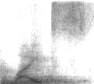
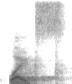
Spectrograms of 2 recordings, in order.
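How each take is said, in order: First: The word ends with a buzzing z sound. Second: The word ends with a hissing s sound. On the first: The speaker calls it wrong. "it's not whites" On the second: The speaker calls it right. "but it's whites"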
